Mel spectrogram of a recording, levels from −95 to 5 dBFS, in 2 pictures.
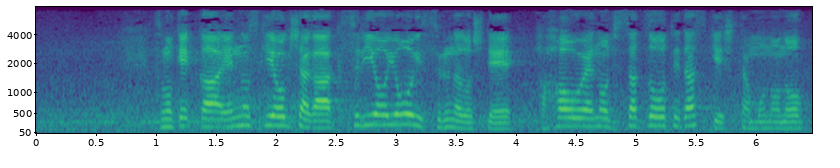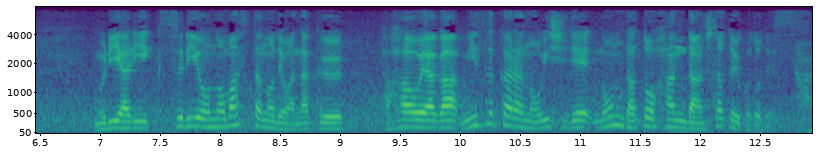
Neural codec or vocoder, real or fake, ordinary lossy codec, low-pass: none; real; MP3, 32 kbps; 7.2 kHz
